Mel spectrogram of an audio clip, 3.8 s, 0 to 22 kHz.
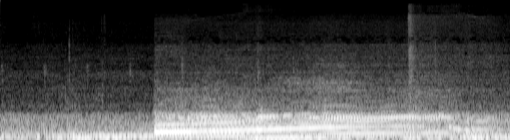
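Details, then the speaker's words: BMW M4 at 30,000 miles on a test drive after new spark plugs were fitted and the check engine light cleared. The engine note climbs through a hard pull, then a single sharp pop breaks in and the pitch stumbles; cause unknown. "Whoa, it just made a really weird sound. I didn't like that. I did not like that sound that it just made. It made like a pop sound."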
